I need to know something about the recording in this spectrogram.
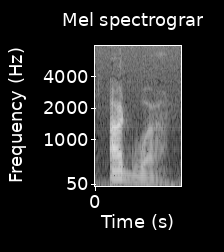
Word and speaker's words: água: água nós temos água a água é um ditongo e cio e não se separa na separação silábica assim nós estamos a sílaba tónica a a senhora vai mais forte né é uma paroxítona estamos Então o que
